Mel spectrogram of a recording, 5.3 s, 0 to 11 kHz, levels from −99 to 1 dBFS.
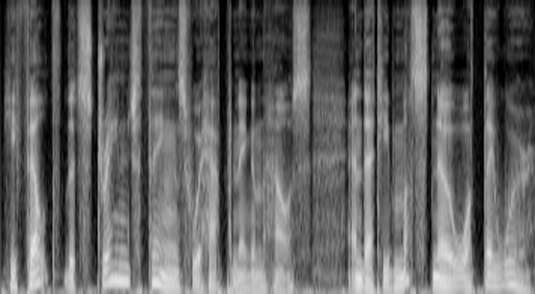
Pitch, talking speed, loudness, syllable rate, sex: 105 Hz, 200 wpm, -21 LUFS, 4.9 syllables/s, male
